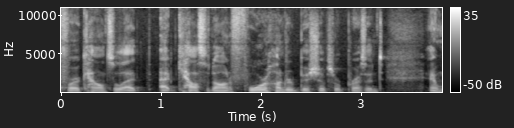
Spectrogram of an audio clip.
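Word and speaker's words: Chalcedon: to the council of Calcedon or Chaledon. How do you pron How do you How do you say that? C. Oh, it's a C sound. Calcedon.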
